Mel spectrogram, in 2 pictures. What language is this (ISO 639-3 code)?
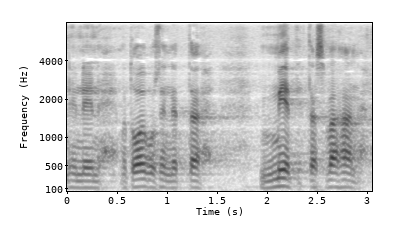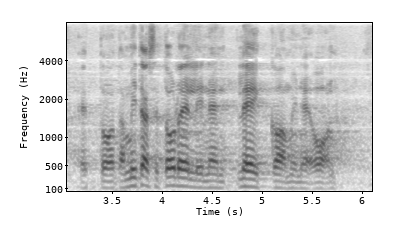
fin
